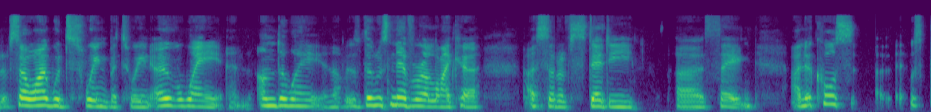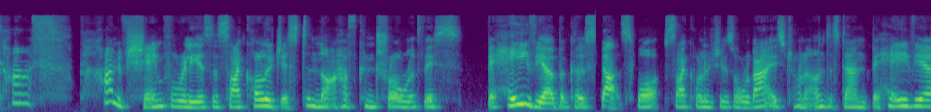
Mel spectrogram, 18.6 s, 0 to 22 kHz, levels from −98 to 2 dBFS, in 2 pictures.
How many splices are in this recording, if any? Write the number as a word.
one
